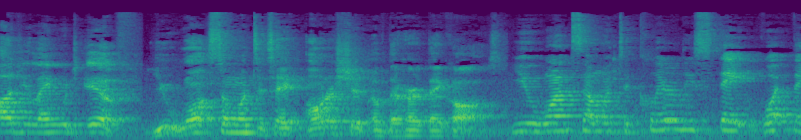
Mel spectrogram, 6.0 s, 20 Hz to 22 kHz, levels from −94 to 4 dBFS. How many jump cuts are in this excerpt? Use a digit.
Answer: 1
